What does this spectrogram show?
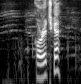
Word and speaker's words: Korochka: and we are at what is the proper pronunciation of your bar corage chika okay cork or HK alright so we're out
